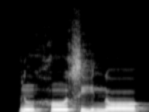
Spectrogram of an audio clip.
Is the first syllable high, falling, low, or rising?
high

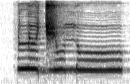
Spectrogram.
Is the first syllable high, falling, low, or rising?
falling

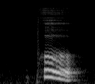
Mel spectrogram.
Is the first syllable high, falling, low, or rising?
falling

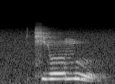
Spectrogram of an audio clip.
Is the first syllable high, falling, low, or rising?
high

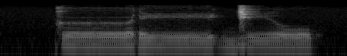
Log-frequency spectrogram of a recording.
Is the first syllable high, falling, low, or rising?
low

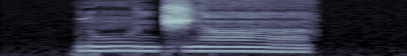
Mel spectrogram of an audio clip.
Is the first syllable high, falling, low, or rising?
high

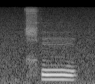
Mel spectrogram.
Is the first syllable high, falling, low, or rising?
high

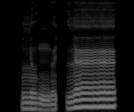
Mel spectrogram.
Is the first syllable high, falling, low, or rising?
low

